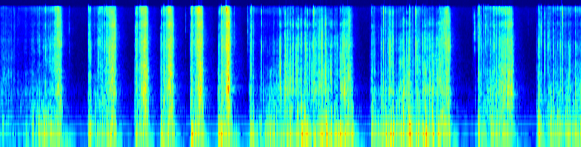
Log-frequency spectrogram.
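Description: Long acrylic nails scratch the ridged surface of a black faux crocodile leather purse in quick, separate bursts of dry, gritty scraping. The short rapid strokes give way to longer stretches of continuous scratching, with a dull, low-heavy texture and little high-end sparkle.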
